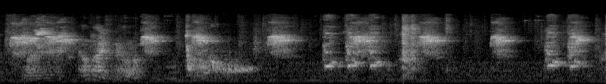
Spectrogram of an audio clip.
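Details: Happy pet parrot indoors in the morning imitating sounds and saying words: a run of short, rough, high-pitched bursts, roughly one per second, irregularly spaced.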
